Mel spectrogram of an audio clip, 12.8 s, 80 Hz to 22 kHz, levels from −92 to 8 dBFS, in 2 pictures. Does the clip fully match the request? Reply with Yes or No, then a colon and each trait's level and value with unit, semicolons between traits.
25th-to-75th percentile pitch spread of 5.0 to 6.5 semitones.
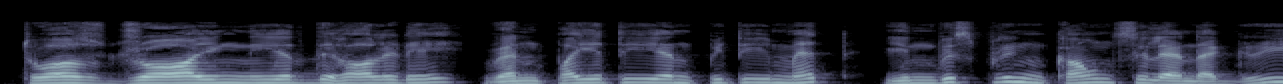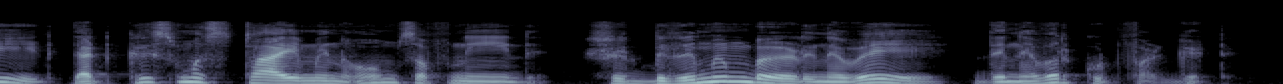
Yes: wide, 5.4 semitones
